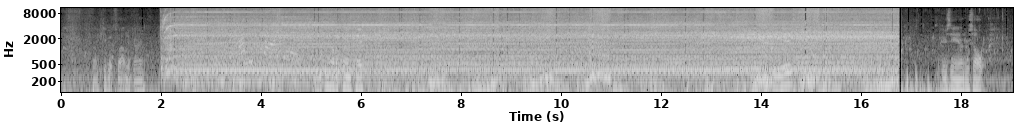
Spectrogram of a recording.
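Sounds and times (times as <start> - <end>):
pressure washer motor whine: 2.0 - 16.8
water jet hissing: 2.0 - 16.8.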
